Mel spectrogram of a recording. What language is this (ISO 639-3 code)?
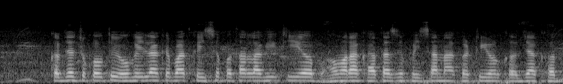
bho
